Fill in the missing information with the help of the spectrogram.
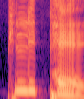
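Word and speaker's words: Felipe: 이렇게 쓰기도 한다고 합니다 스페인어로는 필리페 이렇게 발음이 되고 필리페 2세에 대해서 오늘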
